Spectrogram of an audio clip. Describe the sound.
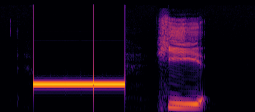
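A steady, high-pitched censor bleep holds for about a second, clicking on and off sharply, followed by a brief snippet of a voice.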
